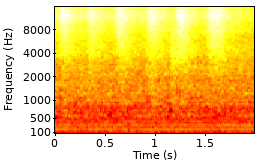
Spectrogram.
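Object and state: Nothing is struck.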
